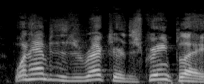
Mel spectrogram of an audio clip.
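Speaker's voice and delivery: high, stunned, blurted outburst. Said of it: "And I went".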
